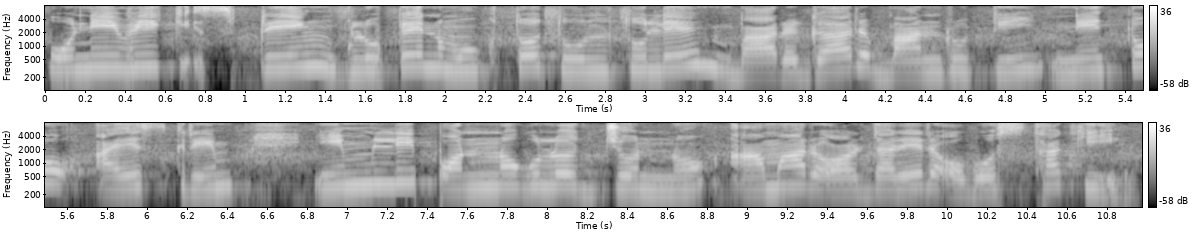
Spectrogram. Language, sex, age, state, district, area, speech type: Bengali, female, 18-30, West Bengal, Paschim Medinipur, rural, read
